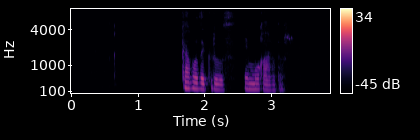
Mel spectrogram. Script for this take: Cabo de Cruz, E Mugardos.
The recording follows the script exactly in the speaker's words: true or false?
true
